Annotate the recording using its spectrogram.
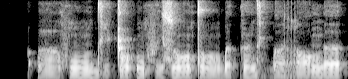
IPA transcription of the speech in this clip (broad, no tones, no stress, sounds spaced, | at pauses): ʔ ɑ̃ː f ũː d̪ i̤ ʈ ɔ̃ ʔ ũ f i z ɔ̃ t̪ ɔ̃ː ɓ ə k ə̃ d̪ i̤ ɓ ʌ r ɔ ŋ ə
